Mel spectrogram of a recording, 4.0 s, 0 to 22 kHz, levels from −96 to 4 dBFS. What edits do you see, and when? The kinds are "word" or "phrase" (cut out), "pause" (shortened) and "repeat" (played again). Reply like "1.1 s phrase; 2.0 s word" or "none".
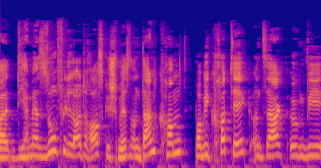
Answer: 2.4 s pause

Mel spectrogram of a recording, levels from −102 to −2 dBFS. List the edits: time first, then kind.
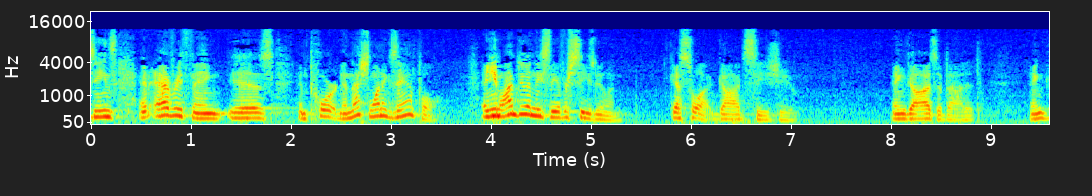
2.8 s word; 4.1 s phrase; 4.6 s phrase; 5.0 s phrase; 5.6 s pause; 8.4 s word

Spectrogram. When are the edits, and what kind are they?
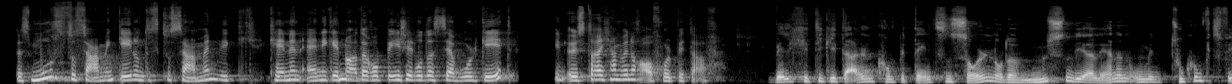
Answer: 1.6 s word; 4.1 s word

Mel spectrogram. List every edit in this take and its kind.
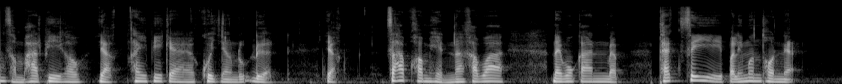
none

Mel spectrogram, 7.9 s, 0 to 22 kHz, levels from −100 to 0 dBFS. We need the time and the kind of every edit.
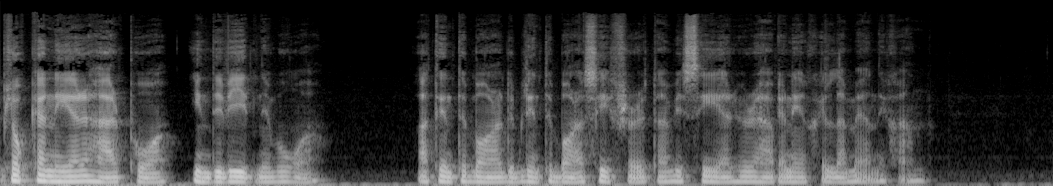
1.4 s pause; 5.8 s word

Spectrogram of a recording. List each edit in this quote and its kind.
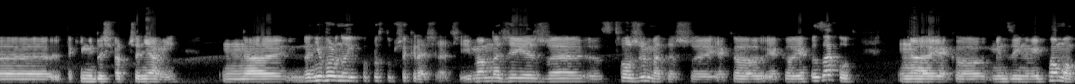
none

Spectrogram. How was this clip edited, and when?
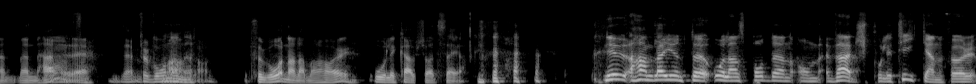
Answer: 4.1 s word; 8.0 s word

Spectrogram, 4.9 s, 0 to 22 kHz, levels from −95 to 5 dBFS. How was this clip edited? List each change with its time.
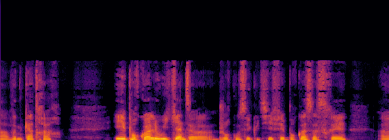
2.4 s word; 2.7 s phrase

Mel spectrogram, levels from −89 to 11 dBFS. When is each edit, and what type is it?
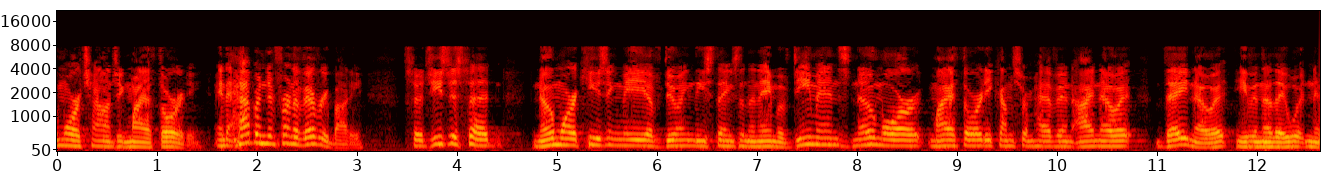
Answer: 1.5 s pause; 10.9 s pause

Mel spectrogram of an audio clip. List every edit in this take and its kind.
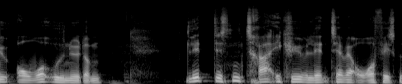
2.4 s word

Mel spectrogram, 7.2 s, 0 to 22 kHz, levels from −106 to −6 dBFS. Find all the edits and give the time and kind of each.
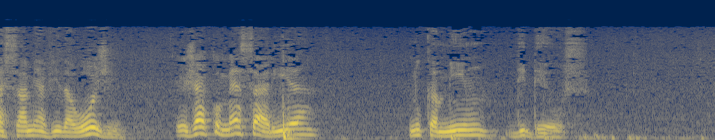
none

